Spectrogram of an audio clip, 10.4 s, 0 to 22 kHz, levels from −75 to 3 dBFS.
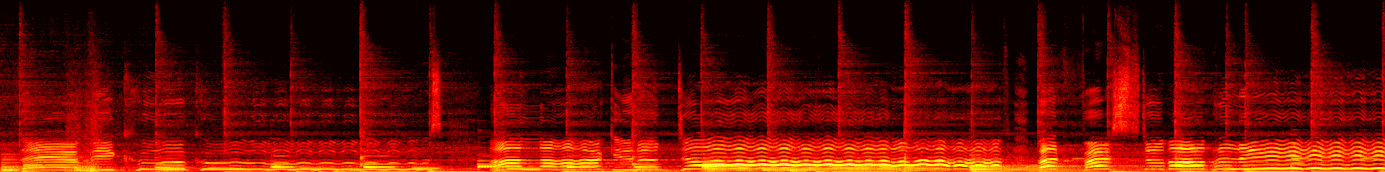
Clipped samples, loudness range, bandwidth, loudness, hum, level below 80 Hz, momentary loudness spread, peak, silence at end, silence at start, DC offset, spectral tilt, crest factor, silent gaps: under 0.1%; 8 LU; over 20 kHz; -17 LUFS; none; -32 dBFS; 11 LU; 0 dBFS; 0 s; 0 s; under 0.1%; -4 dB/octave; 16 dB; none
